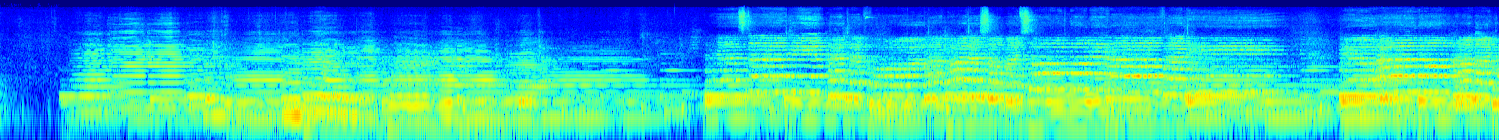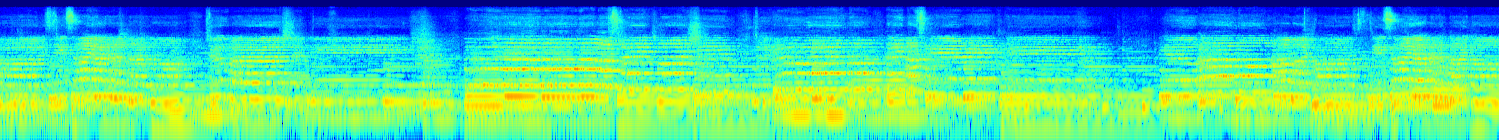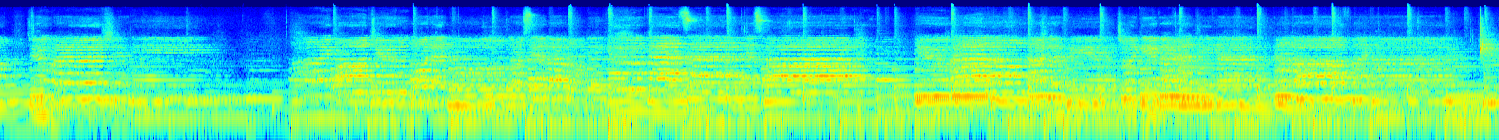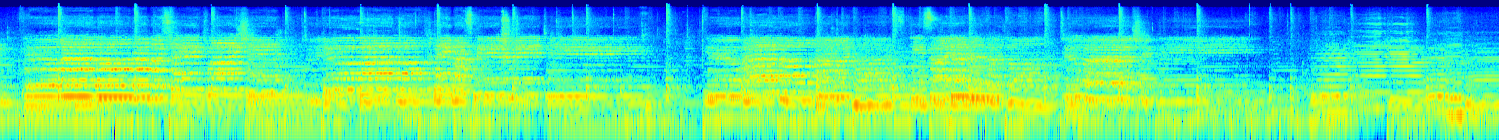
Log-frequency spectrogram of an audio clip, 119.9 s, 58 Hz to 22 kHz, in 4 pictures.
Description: Nach längerer Pause gab es mit einem besonders stimmungsvollen Gottesdienst einen Neustart.
Unser Jugenchor Chorisma gestaltete den Pfarrgottesdienst am 1. Adventsonntag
